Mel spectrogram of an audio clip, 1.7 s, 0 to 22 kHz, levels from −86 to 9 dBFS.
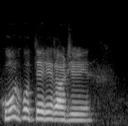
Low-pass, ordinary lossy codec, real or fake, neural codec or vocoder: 10.8 kHz; Opus, 32 kbps; fake; codec, 24 kHz, 0.9 kbps, WavTokenizer, medium speech release version 2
